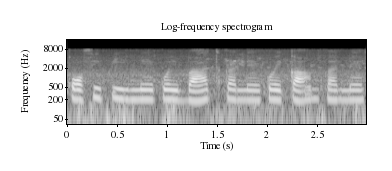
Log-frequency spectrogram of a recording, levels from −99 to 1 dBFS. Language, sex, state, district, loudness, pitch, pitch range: Hindi, male, Maharashtra, Mumbai Suburban, -17 LUFS, 210 Hz, 200-215 Hz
